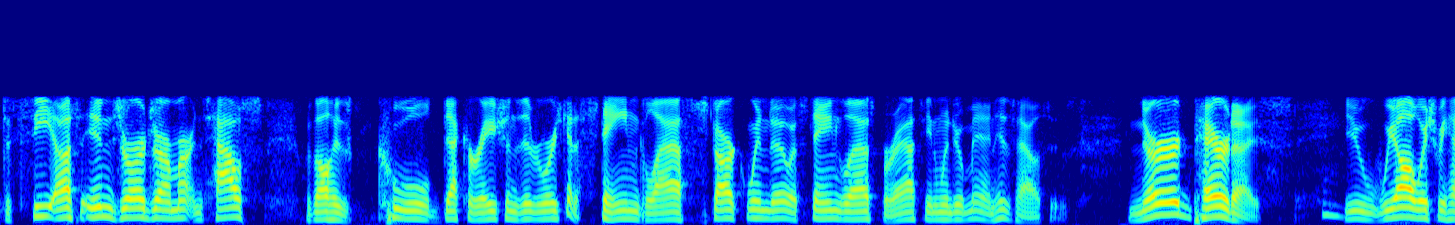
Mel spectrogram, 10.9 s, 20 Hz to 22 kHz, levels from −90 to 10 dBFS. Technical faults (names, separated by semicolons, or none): none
